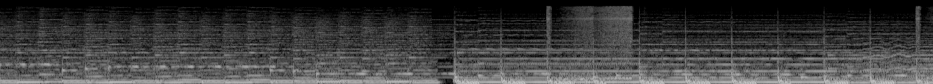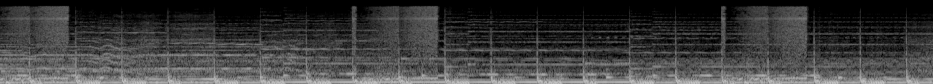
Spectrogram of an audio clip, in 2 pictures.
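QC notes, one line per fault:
No faults found; nothing to log.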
